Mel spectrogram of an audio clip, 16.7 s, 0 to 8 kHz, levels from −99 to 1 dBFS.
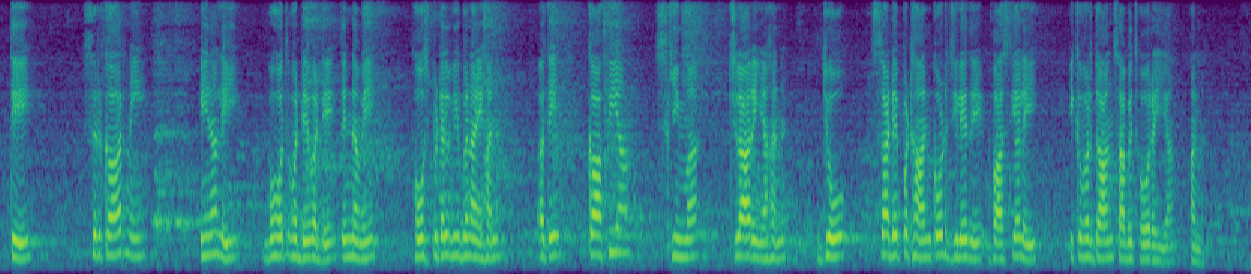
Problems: none marked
